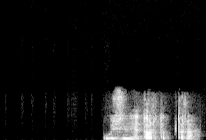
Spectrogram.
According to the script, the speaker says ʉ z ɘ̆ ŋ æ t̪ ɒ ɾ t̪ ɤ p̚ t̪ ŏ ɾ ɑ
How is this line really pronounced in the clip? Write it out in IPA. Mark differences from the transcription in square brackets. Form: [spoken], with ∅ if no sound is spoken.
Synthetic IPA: ʉ z ɘ̆ [n] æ t̪ ɒ ɾ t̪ ɤ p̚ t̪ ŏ ɾ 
